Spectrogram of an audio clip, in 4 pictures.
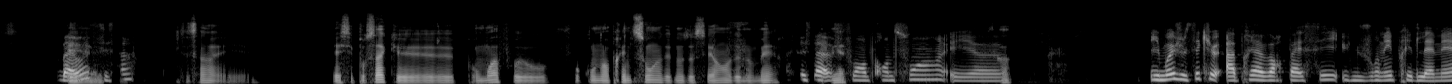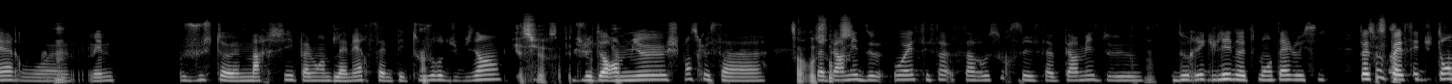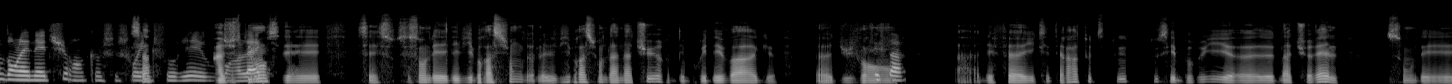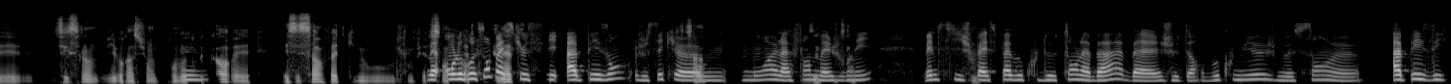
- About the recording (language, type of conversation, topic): French, unstructured, Pourquoi les océans sont-ils essentiels à la vie sur Terre ?
- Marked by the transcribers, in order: other background noise; unintelligible speech; stressed: "apaisant"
